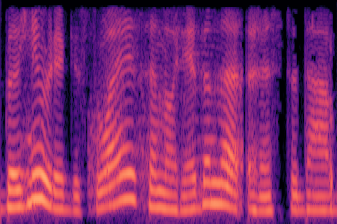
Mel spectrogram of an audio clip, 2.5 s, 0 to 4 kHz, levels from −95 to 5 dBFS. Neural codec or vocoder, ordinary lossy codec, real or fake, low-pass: codec, 16 kHz, 1 kbps, X-Codec, HuBERT features, trained on general audio; AAC, 16 kbps; fake; 3.6 kHz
